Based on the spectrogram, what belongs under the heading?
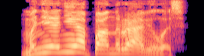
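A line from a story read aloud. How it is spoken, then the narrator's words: Shouted. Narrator (Russian): прокричал Генри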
